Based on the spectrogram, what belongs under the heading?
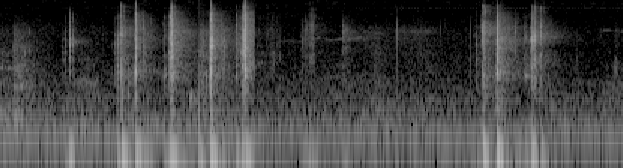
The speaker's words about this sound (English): And then we put them in one ounce scoops onto parchment paper or an ungreased baking sheet.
